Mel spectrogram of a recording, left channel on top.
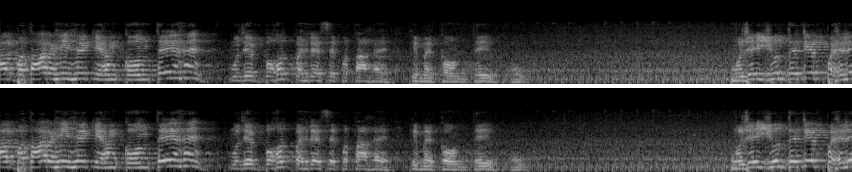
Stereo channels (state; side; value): normal; both; correlation 0.55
